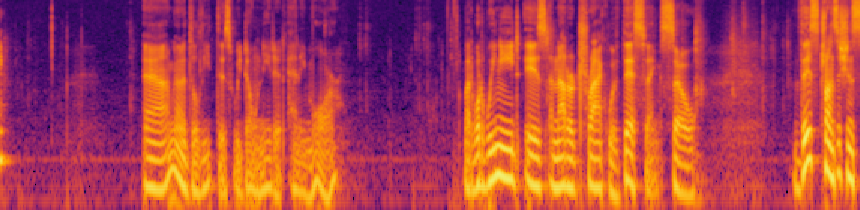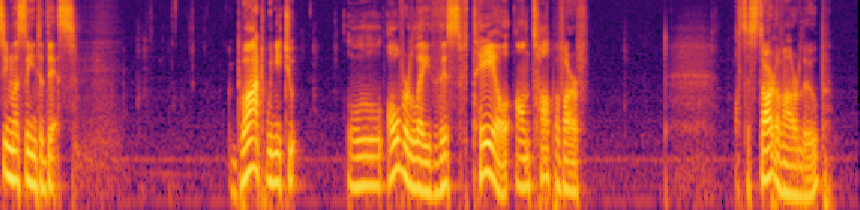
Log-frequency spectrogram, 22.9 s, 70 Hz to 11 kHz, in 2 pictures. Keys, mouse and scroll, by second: 0.8-1.6 scroll down 2, 1.7 typing, 3.9 click, 4.1 click, 5.1 click, 5.8 click, 5.9 click, 6.4 ctrl+click, 6.4 scroll down 1, 7.2 scroll down 1, 7.5 ctrl+d, 8.2-10.2 drag, 9.4 Delete, 10.4-11.5 ctrl+scroll up 1, 11.5-11.9 scroll up 1, 11.5 typing, 12.4-13.1 ctrl+scroll down 1, 13.1-14.4 ctrl+scroll down 1, 14.4-15.2 ctrl+scroll up 1, 16.6 click, 17.2 click, 19.2-19.9 ctrl+scroll up 2, 20.2-20.8 ctrl+scroll down 2, 20.3 typing, 20.8 ctrl+scroll up 1, 21.9 click, 22.5-22.9 ctrl+scroll up 1.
